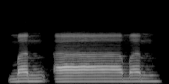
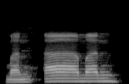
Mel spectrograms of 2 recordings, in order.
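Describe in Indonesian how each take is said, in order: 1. Vokal yang dipanjangkan ditahan selama waktu sedang. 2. Vokal yang dipanjangkan ditahan selama waktu pendek. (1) "empat harokat" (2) "dibaca dua harokat"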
